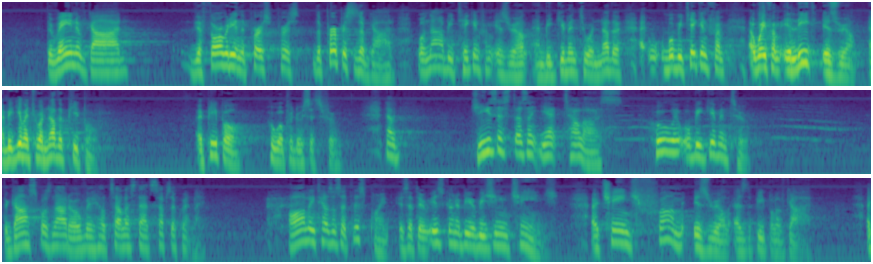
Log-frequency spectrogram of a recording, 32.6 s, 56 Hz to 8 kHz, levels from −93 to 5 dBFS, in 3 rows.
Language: English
